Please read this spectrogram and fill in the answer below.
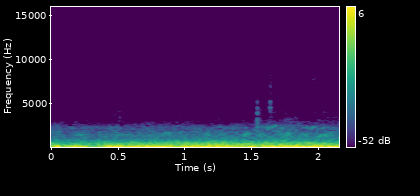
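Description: Wind buffeting the phone's microphone outdoors: an uneven low rumble with no clear tone.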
